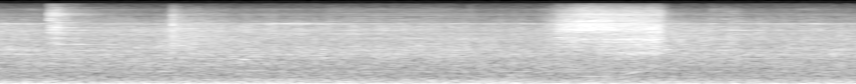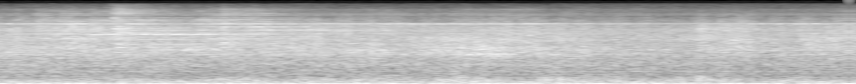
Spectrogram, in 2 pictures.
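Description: Freight train cars rolling past: a steady low rumble of steel wheels on rail, with a faint high thin tone and a brief hiss about three seconds in.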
